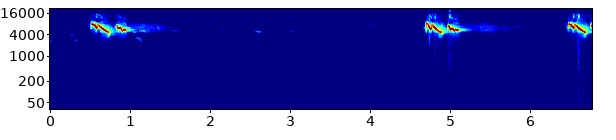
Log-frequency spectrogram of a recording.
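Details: White-eye (pleci) tutor song, said to be rare: three doubled, thin, falling notes separated by long silences of up to four seconds.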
